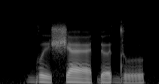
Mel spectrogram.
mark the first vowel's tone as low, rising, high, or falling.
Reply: falling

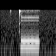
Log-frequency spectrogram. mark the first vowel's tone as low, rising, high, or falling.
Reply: high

